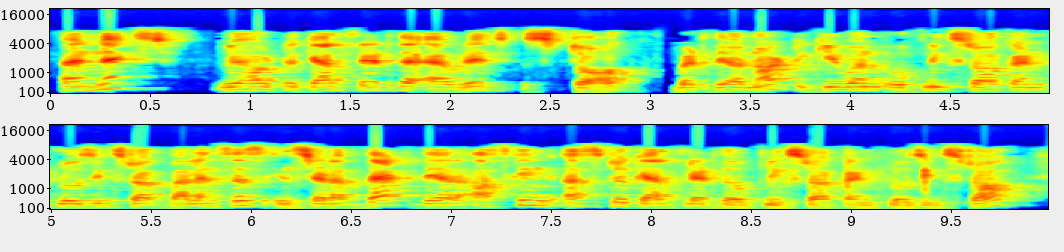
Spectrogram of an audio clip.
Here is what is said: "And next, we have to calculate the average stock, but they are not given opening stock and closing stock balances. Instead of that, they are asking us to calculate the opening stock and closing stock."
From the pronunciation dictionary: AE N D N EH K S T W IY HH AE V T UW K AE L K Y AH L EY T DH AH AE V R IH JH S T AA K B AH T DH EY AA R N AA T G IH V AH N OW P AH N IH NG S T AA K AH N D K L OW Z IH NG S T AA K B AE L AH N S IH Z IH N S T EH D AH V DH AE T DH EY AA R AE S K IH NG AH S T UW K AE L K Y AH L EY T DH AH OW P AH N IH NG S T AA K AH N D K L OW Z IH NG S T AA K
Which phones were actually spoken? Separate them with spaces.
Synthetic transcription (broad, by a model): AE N D N EH K S T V IY HH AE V T UW K AE L K Y AH L EY T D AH AE V R IH JH S T AA K B AH T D EY AA R N AA T G IH V AH N OW P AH N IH NG S T AA K AH N D K L OW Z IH NG S T AA K B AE L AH N S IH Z IH N S T EH D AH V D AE T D EY AA R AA S K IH NG AH S T UW K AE L K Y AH L EY T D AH OW P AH N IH NG S T AA K AH N D K L OW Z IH NG S T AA K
